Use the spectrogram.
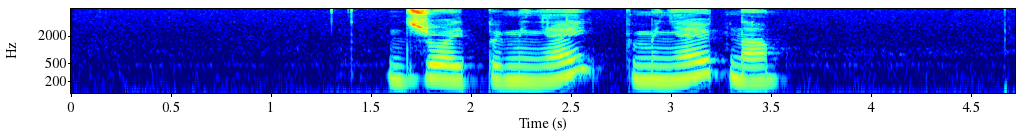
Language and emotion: Russian, neutral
